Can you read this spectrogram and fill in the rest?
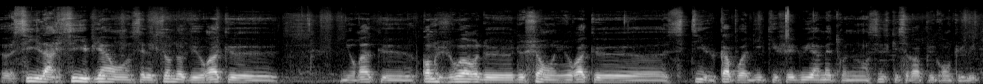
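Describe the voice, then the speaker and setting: A man's voice: on the low side, fairly even intonation, normal speed, mellow. A man hosting a casual football talk show, speaking with many hesitations, fillers and restarts.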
